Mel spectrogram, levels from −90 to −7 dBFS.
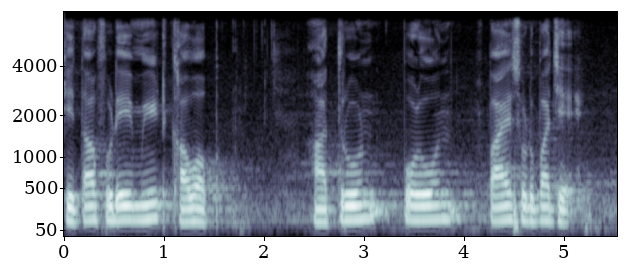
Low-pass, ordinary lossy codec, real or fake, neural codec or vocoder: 7.2 kHz; none; real; none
